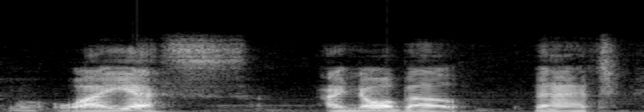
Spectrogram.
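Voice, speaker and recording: Man as eleven-year-old boy, gentle, earnest, caring brother, storybook reading, slightly dull recording. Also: mid-range voice, lively intonation, slow pace. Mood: defensive, embarrassed. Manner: reassuring, earnest.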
